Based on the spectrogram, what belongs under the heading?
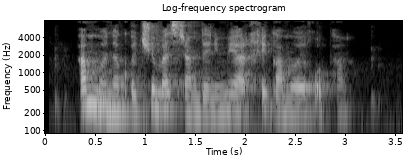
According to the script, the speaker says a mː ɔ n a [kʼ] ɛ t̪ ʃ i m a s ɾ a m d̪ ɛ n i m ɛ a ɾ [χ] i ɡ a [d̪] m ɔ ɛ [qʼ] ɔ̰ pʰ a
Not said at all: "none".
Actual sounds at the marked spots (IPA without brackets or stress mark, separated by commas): kʼ, χ, none, qʼ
